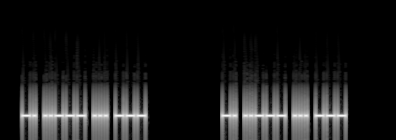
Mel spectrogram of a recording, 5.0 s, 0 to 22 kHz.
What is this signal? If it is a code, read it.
Morse code, heard as a keyed tone, about 34 wpm, 700 Hz. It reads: N2SO N2SO
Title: Easy Call Signs Repeated 2x - 35wpm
